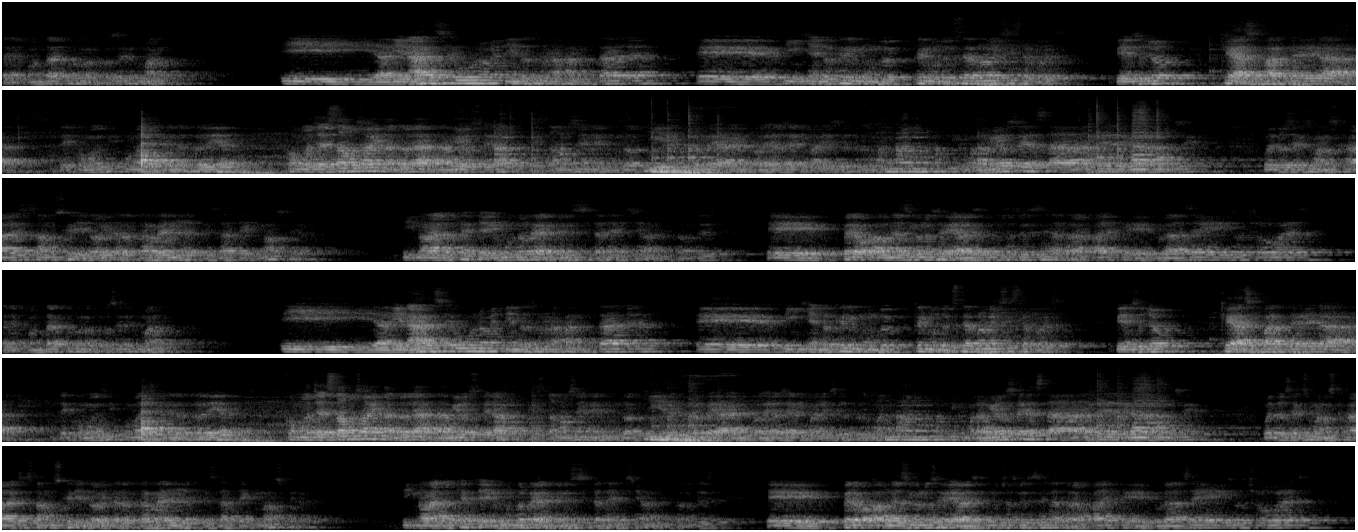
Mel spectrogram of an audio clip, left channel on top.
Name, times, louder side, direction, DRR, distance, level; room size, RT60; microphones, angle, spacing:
voice 1, 0.0-1.6 2.8-6.5 6.9-10.6 11.1-11.7 12.2-13.7 14.0-15.9 16.4-22.5 23.0-25.5 26.2-30.1 31.1-34.2 34.7-40.1, right 1 dB, 10° right, -10 dB, 2.3 m, -32 dB
sound 1, 9.4-10.5 12.3-13.4 15.2-17.1 19.0-19.1 19.9-23.2, left 1 dB, 30° right, 1.7 m, -36 dB
sound 2, 11.9-14.5 14.8-15.3 15.7-16.0 16.7-16.9 17.6-23.5 24.2-26.6 27.2-27.3, left 1 dB, 75° left, 1.7 m, -38 dB
9.4 x 5.2 x 5.8 m, 1.3 s
head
